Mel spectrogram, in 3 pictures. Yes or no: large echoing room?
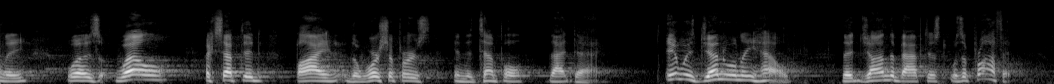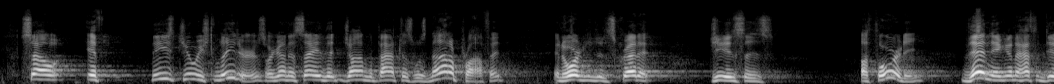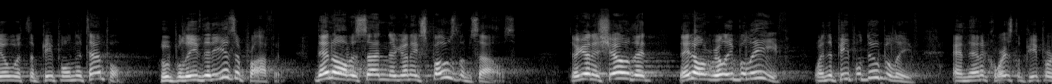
yes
